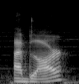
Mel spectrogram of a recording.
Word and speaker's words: hablar: for like at uh hablar i know that means to speak and it's h-a-b-l-a-r but uh because the h is silent i suppose it just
